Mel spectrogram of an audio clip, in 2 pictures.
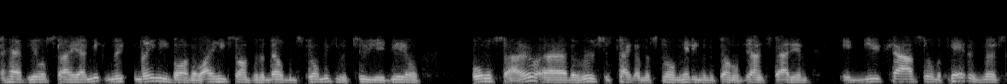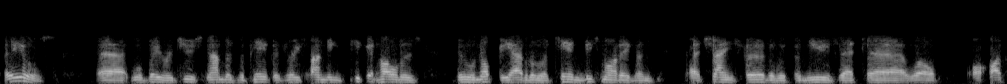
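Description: Throughout the speech, tandem speech coding degrades the sound. It points to four low-rate speech codecs in sequence, likely ending in GSM full rate, each re-encoding its predecessor's errors. The result is rough, muffled and warbly, with nothing above 3.4 kHz.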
